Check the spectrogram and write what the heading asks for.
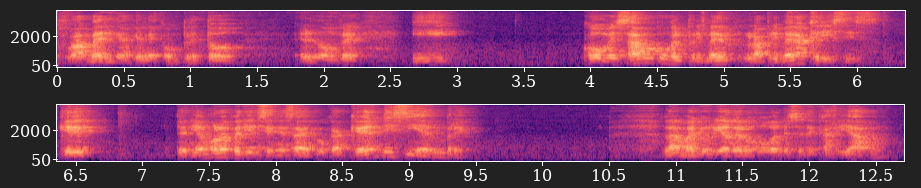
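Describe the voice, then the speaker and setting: Animated man telling his testimony. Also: on the low side, echoey room, recorded from a distance. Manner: animated storyteller, laughs often, repeats words when excited. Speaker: interview guest giving a faith testimony. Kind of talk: emotional personal testimony. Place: church.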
